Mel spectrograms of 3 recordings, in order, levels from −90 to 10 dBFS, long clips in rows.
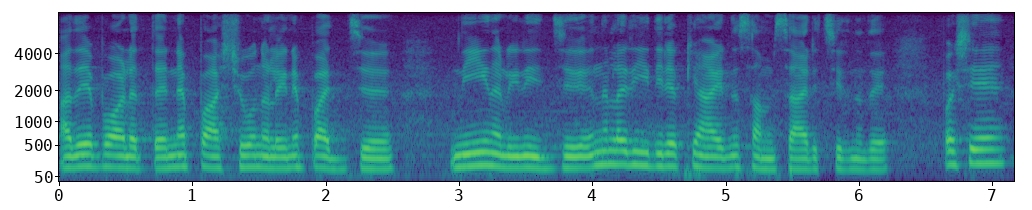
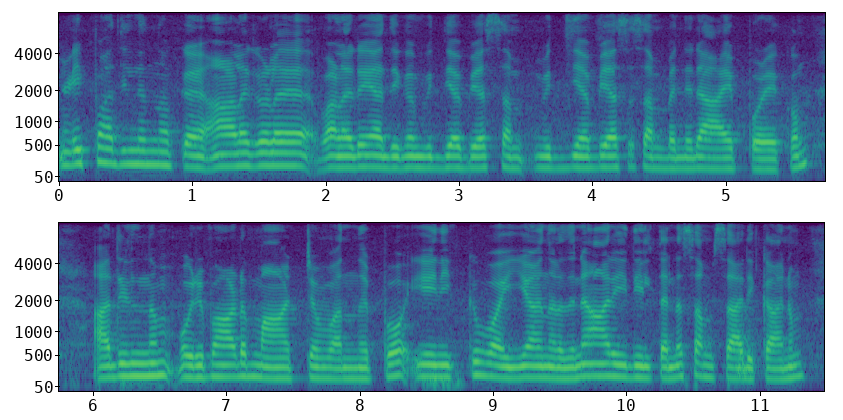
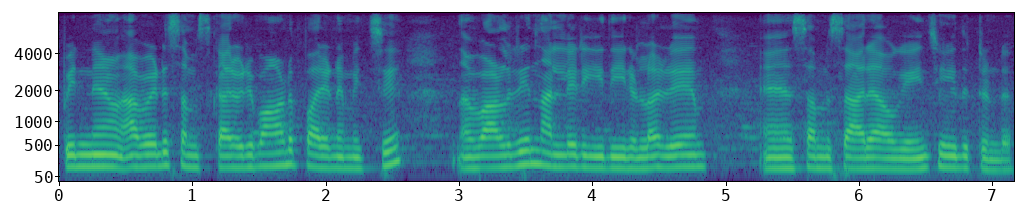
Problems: constant background noise, background conversations at intervals, low volume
